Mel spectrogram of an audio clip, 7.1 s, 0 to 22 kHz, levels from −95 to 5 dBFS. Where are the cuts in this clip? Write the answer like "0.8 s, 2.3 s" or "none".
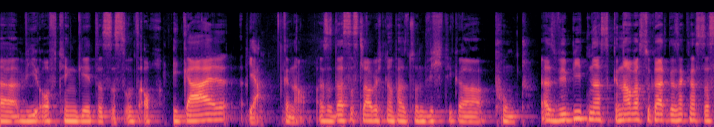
2.5 s, 4.1 s, 5.4 s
